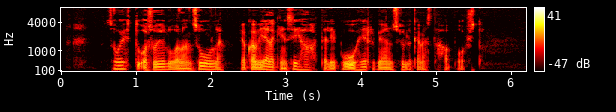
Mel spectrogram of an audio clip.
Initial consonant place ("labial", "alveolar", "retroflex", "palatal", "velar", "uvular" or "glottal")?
alveolar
